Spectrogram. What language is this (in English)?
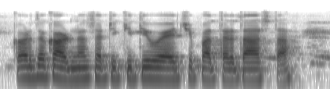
Marathi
